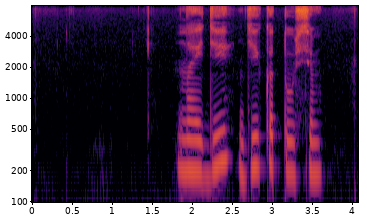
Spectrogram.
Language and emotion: Russian, neutral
